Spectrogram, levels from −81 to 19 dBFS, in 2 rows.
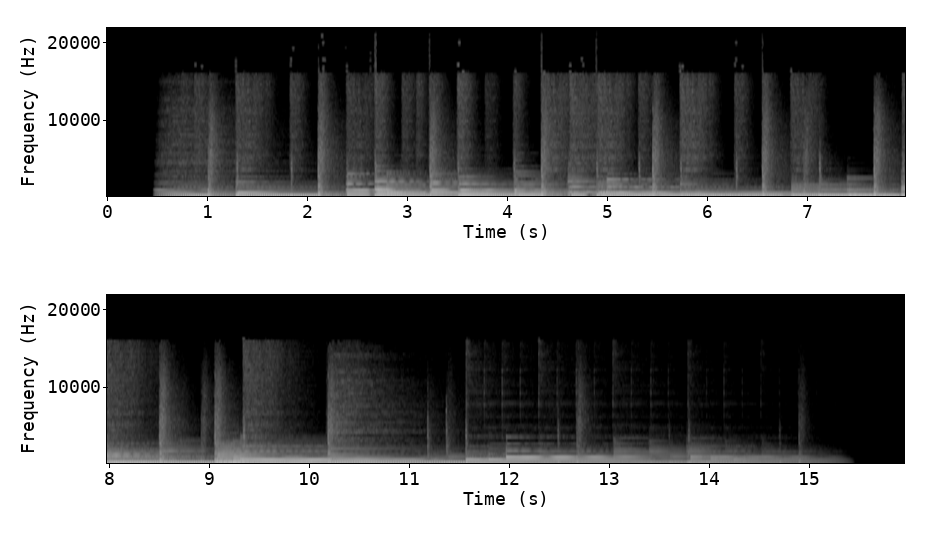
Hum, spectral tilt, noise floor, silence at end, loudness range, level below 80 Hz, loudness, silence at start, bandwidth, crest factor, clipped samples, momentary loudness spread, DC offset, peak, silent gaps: none; -8 dB/octave; -45 dBFS; 0.85 s; 7 LU; -28 dBFS; -20 LUFS; 0.5 s; 16.5 kHz; 16 dB; under 0.1%; 13 LU; under 0.1%; -4 dBFS; none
